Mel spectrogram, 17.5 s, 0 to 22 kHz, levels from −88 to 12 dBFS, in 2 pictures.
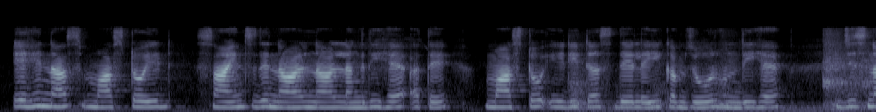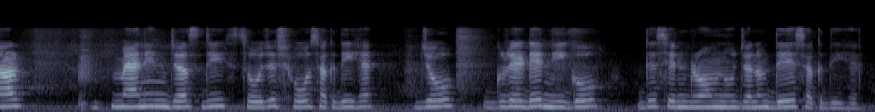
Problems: background sounds at intervals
